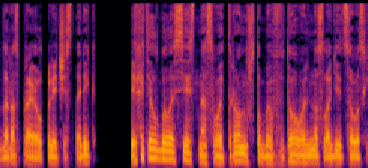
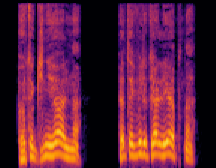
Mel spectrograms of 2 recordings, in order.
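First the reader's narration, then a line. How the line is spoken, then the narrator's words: Joyful admiring shouts. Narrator (Russian): стали радостно кричать, искренне восхищаясь своим правителем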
